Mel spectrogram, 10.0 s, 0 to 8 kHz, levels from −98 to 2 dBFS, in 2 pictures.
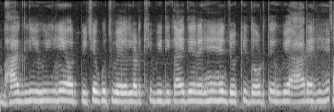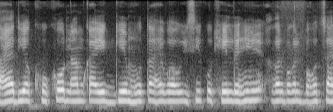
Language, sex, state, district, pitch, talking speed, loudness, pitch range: Hindi, male, Andhra Pradesh, Krishna, 200 Hz, 235 wpm, -17 LUFS, 195-210 Hz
